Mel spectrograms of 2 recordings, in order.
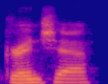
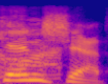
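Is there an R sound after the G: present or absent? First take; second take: present; absent. First: An R sound follows the first consonant. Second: No R sound follows the first consonant. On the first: The speaker calls it wrong. "Did I say that right?" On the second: The speaker calls it right. "There's no R?"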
